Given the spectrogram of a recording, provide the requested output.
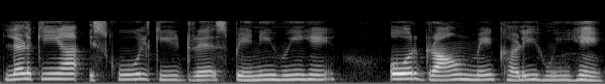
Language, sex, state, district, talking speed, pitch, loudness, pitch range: Hindi, female, Madhya Pradesh, Bhopal, 130 wpm, 220 Hz, -17 LUFS, 205-235 Hz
